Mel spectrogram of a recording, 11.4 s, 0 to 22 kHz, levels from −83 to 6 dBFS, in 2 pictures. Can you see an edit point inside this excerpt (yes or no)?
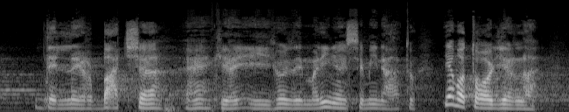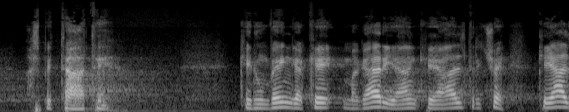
no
